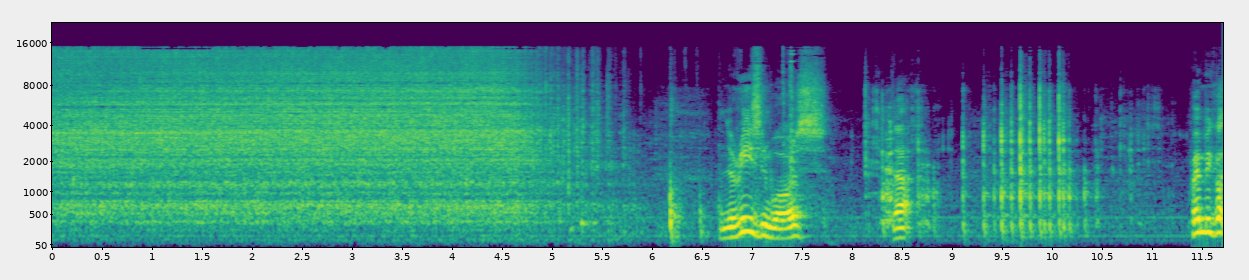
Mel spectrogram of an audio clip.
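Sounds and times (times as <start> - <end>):
boiling water pouring from a boiling-water tap: 0.0 - 5.7
speech: 6.7 - 7.8, 8.4 - 8.8, 11.4 - 11.7.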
